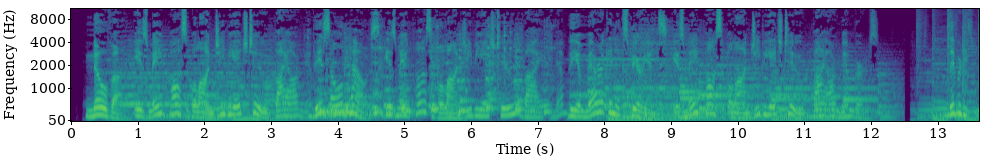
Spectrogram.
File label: Commercial Demo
